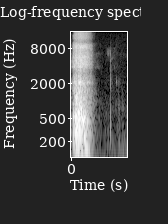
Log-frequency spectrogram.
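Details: Sick adult feeling stuffy and low-energy: a single sharp, explosive burst of air lasting about a third of a second, then quiet with a faint click; one sneeze.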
